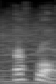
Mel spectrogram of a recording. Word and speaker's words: Kefla: there's also this uh no i said it wrong it's not kale what am i doing kefla that's the one i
